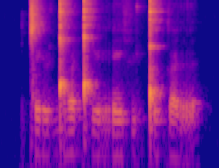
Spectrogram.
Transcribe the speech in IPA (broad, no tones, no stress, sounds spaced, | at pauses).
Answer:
ǀ e ɾ ʏ ɡ͡ǃ ɐː ǃʰ ɪː r ɾ e x y ǃ ʏ k ɐ r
